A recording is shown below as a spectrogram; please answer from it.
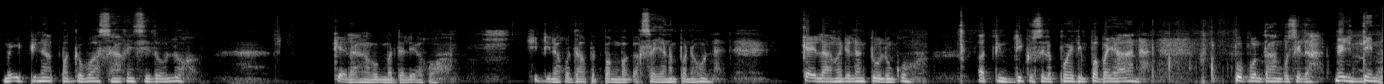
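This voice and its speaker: A man's voice: medium pitch, fairly even intonation, normal speed, pauses often, slightly rough. An actor playing an earnest young village man in a radio drama, speaking with urgent determination. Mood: determined.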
